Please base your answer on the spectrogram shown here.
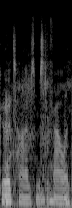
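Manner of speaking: heavy, slow, syrupy dripping sarcasm. Remarking on a past blackface sketch by Mister Fallon: dripping with sarcasm. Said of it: "that is dripping with sarcasm".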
